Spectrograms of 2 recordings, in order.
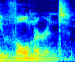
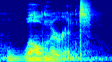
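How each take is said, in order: First: The word begins with a V sound. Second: The word begins with a W sound. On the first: The speaker calls it right. "glad to hear you say vulnerant" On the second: The speaker calls it wrong. "and not vulnerant"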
